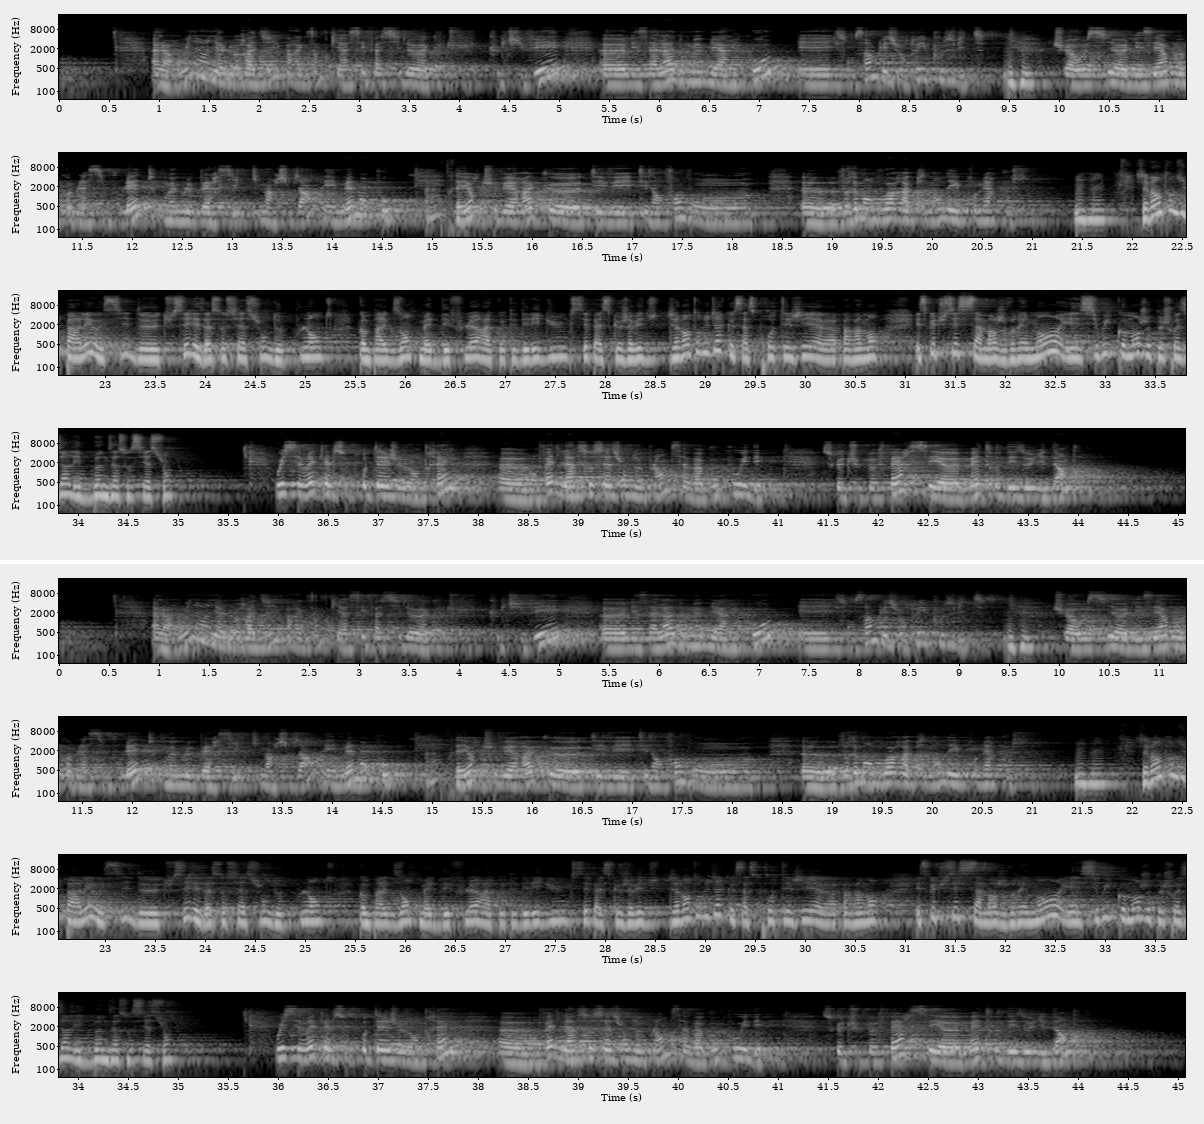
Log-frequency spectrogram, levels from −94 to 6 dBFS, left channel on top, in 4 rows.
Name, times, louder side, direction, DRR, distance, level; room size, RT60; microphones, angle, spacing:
voice 1, 0.6-7.1 7.4-9.2 9.6-11.6 11.8-20.9 35.7-40.8 41.1-44.1, equal, 35° left, 4 dB, 2.4 m, -30 dB
voice 2, 14.9-15.5 21.4-35.0, left 3 dB, 75° left, 6 dB, 0.7 m, -28 dB
25.5 x 23.5 x 7.6 m, 2.2 s
head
